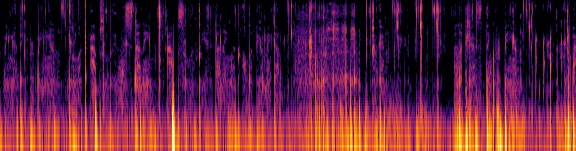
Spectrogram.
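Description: Close-miked ASMR whispering and wet mouth sounds, with many short sharp clicks and one louder click about two and a half seconds in.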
